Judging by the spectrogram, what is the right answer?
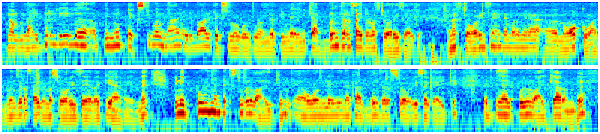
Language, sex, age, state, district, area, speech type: Malayalam, male, 18-30, Kerala, Kollam, rural, spontaneous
